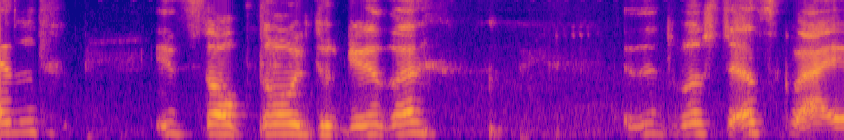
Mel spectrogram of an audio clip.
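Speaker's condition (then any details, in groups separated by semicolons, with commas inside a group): Multiple sclerosis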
